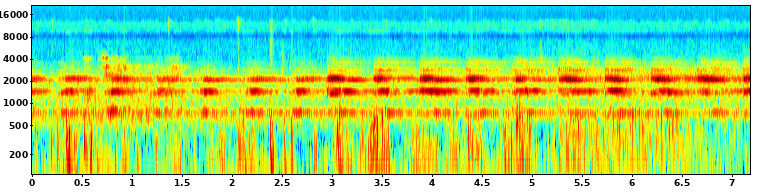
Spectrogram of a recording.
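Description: A train running through a station, its wheels rumbling and knocking over the rail joints, easing off near the end. A steady pulsing warning tone sounds over it.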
